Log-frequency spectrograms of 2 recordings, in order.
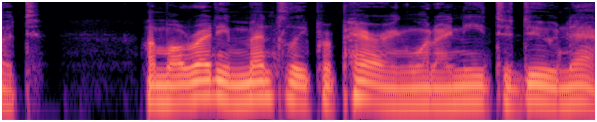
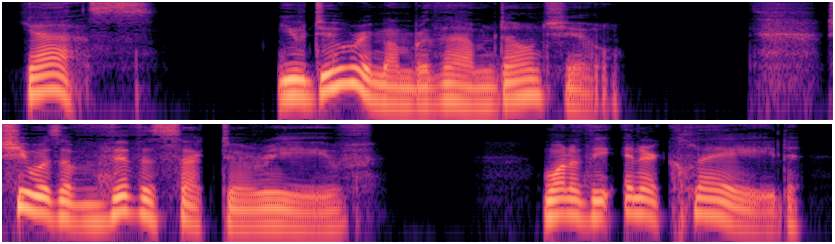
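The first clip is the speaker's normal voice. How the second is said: ordinary delivery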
